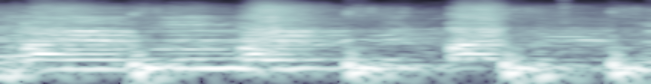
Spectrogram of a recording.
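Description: A youth brass band playing live: sustained brass chords over a steady drumbeat.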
